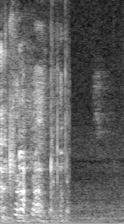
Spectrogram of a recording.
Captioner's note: laughing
